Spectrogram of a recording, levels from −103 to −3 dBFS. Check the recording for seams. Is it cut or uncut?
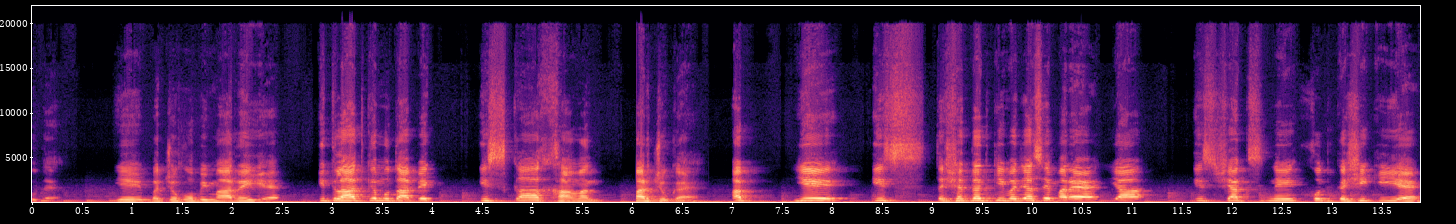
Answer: uncut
